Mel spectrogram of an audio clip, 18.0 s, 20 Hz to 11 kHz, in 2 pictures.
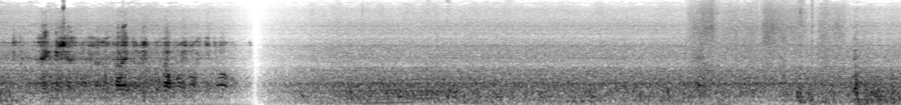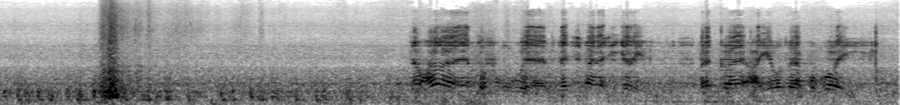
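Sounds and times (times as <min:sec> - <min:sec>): tyre and road noise: 0:00.0 - 0:18.0
water spattering on windscreen: 0:06.8 - 0:13.3.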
